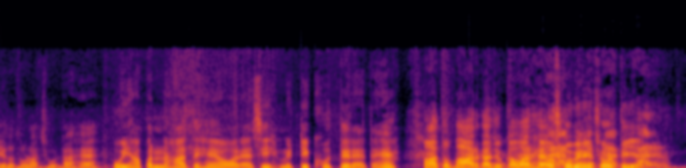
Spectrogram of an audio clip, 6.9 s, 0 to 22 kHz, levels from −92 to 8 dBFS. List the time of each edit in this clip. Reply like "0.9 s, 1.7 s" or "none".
1.0 s, 4.2 s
